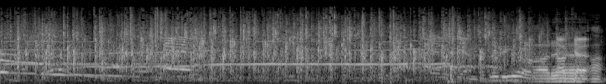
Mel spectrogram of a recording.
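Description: Loud, sustained applause from a crowd, dense clapping with cheers and whistles rising over it, continuing steadily for several seconds before tapering at the end.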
